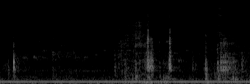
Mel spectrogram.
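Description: Faint handling of paper leaflets and packaging: a few light clicks and rustles over a steady low hum.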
